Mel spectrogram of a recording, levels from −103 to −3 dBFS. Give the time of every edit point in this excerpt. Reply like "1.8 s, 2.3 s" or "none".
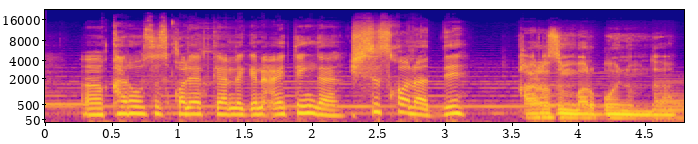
3.4 s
